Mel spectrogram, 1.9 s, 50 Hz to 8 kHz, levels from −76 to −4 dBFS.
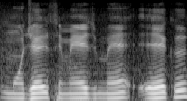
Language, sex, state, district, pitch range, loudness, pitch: Hindi, male, Uttar Pradesh, Muzaffarnagar, 150-160 Hz, -17 LUFS, 150 Hz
